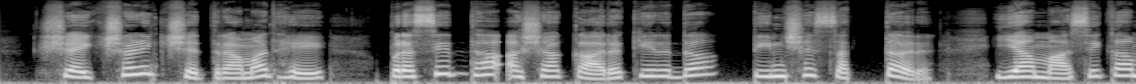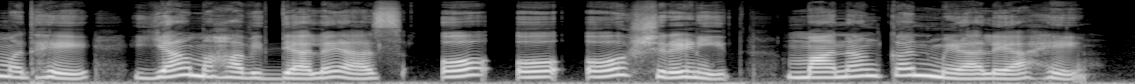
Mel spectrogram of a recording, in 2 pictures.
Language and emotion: Marathi, neutral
